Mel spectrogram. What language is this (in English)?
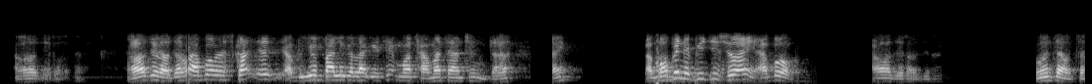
Nepali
